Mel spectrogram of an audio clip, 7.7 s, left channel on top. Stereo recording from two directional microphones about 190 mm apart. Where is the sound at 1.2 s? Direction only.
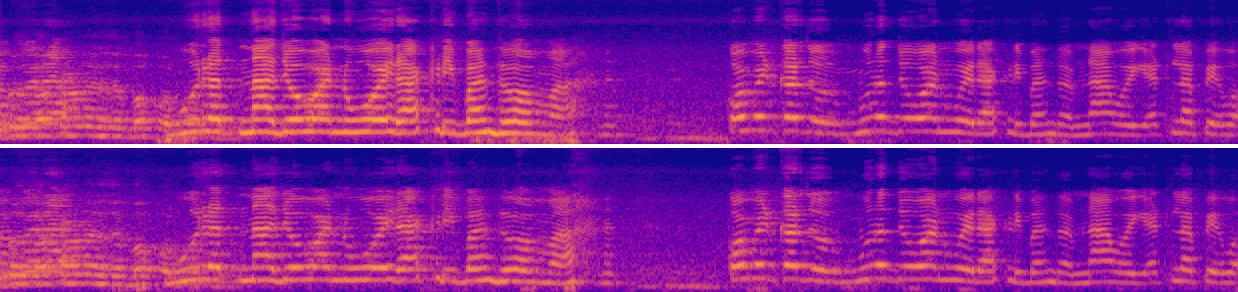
25° left (ahead or behind).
